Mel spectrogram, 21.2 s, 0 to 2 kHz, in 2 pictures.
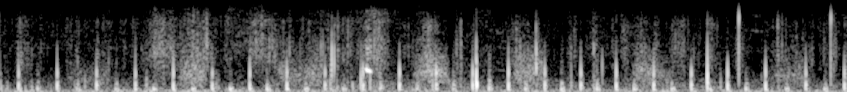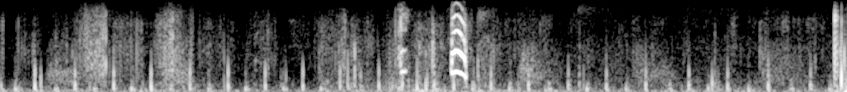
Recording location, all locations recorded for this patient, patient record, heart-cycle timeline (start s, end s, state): pulmonary valve (PV)
aortic valve (AV)+pulmonary valve (PV)+tricuspid valve (TV)+mitral valve (MV)
#Age: Infant
#Sex: Male
#Height: 80.0 cm
#Weight: 10.9 kg
#Pregnancy status: False
#Murmur: Absent
#Murmur locations: nan
#Most audible location: nan
#Systolic murmur timing: nan
#Systolic murmur shape: nan
#Systolic murmur grading: nan
#Systolic murmur pitch: nan
#Systolic murmur quality: nan
#Diastolic murmur timing: nan
#Diastolic murmur shape: nan
#Diastolic murmur grading: nan
#Diastolic murmur pitch: nan
#Diastolic murmur quality: nan
#Outcome: Normal
#Campaign: 2015 screening campaign
0.00	12.16	unannotated
12.16	12.27	S1
12.27	12.43	systole
12.43	12.55	S2
12.55	12.68	diastole
12.68	12.79	S1
12.79	12.94	systole
12.94	13.04	S2
13.04	13.15	diastole
13.15	13.26	S1
13.26	13.38	systole
13.38	13.52	S2
13.52	13.64	diastole
13.64	13.72	S1
13.72	13.88	systole
13.88	13.98	S2
13.98	14.12	diastole
14.12	14.22	S1
14.22	14.32	systole
14.32	14.43	S2
14.43	14.58	diastole
14.58	14.72	S1
14.72	14.82	systole
14.82	14.92	S2
14.92	15.04	diastole
15.04	15.17	S1
15.17	15.30	systole
15.30	15.39	S2
15.39	15.49	diastole
15.49	21.18	unannotated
